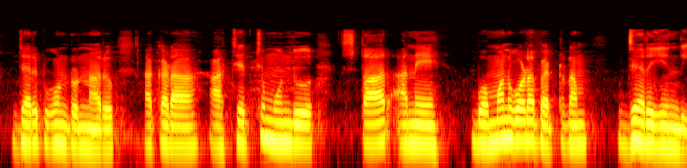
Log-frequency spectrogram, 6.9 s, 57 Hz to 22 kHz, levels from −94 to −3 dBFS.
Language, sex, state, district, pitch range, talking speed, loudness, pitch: Telugu, male, Andhra Pradesh, Srikakulam, 130-145 Hz, 95 wpm, -23 LUFS, 135 Hz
